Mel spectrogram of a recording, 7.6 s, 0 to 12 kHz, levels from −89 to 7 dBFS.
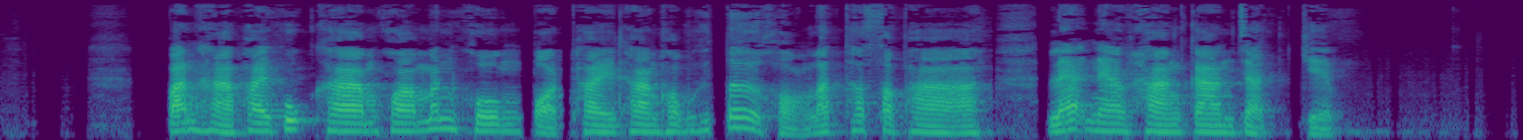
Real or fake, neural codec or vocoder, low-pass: fake; vocoder, 48 kHz, 128 mel bands, Vocos; 10.8 kHz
